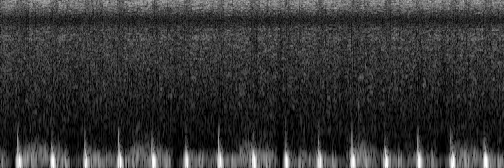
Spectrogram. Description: I did a couple of different exercises to make my heart beat this loud and aggressively.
